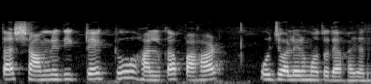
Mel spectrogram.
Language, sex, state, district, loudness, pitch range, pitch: Bengali, female, West Bengal, Purulia, -14 LUFS, 205-240 Hz, 225 Hz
